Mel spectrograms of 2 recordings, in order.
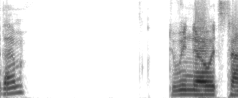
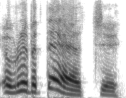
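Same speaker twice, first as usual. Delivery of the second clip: a hammed-up Italian goodbye, pitched higher; Italian gnome accent; 6 semitones higher, 4 dB louder than usual. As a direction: toss off an exaggerated Italian farewell. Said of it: "they were Italian".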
